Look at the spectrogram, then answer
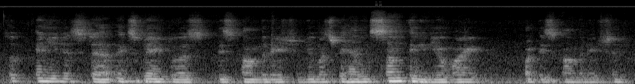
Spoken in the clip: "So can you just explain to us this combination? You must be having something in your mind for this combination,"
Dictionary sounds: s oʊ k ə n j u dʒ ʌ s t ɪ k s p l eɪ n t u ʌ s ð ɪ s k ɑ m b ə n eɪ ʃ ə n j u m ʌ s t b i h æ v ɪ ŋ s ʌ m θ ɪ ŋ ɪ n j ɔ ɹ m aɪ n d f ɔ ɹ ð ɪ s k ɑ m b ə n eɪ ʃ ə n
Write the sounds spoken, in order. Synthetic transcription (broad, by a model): s oʊ k ə n j u dʒ ʌ s t ɪ k s p l eɪ n t u ʌ s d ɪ s k ɑ m b ə n eɪ ʃ ə n j u m ʌ s t b i h æ v ɪ ŋ s ʌ m t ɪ ŋ ɪ n j ɔ ɹ m aɪ n d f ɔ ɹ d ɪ s k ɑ m b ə n eɪ ʃ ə n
